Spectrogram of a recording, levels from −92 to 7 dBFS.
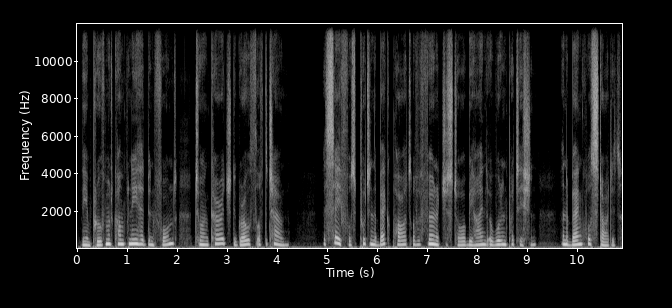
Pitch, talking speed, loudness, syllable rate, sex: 210 Hz, 185 wpm, -21 LUFS, 5.7 syllables/s, female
